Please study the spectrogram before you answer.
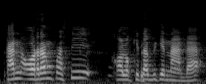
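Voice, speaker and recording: A man's voice: extremely high pitch, fast, pushed and bright. A young man guesting on a comedy chat show, talking playfully and chanting little melodies.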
